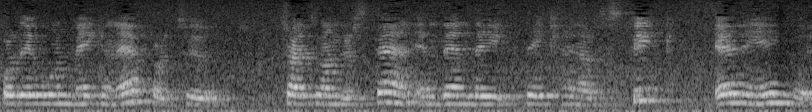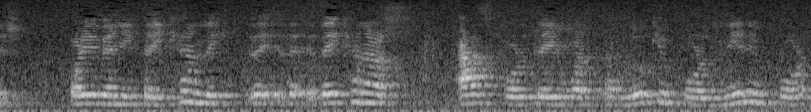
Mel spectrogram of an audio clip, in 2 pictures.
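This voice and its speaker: A woman's voice: a little high, moderate pace. A woman from Mexico with a Mexican Spanish accent gives an earnest, hesitant forum presentation with many restarts. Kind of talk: public talk at a forum. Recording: echoey hall, distant mic, hiss.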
